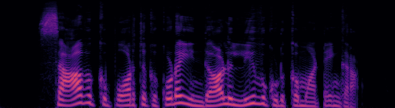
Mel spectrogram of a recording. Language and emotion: Tamil, angry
